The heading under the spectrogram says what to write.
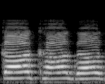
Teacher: यह कंठ से आवाज आ रही है गले से आवाज आ रही है इसीलिए इनका उच्चारण स्थान क्या है कंठ है ठीक है गला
